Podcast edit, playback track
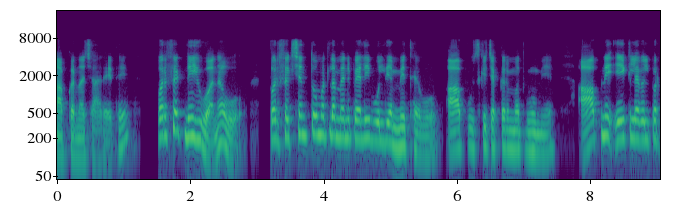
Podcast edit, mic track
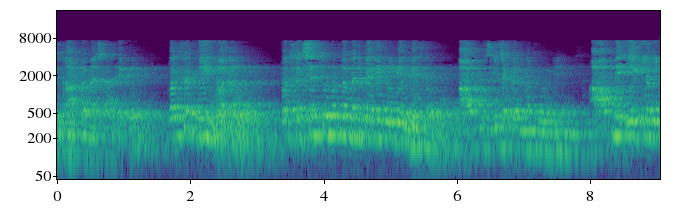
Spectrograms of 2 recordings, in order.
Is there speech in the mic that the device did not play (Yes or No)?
No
